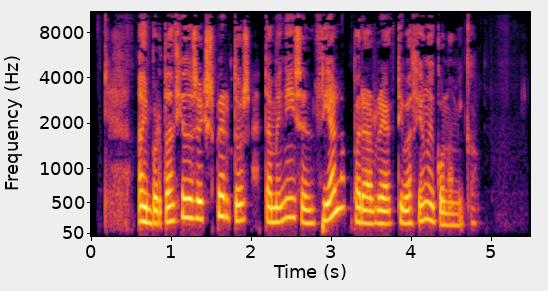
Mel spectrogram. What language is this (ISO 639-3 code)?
glg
